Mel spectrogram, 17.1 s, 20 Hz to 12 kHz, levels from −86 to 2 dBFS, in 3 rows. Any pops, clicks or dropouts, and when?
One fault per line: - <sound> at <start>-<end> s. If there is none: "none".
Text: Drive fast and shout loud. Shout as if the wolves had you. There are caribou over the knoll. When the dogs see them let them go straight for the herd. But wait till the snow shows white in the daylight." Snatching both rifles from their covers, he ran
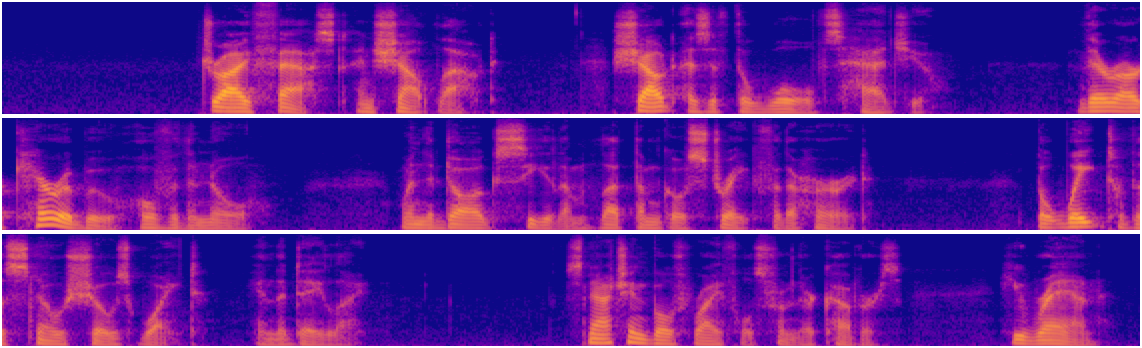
none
